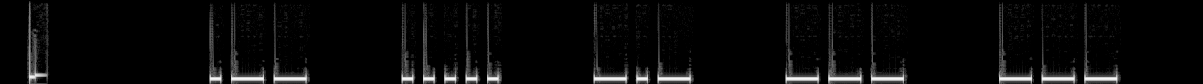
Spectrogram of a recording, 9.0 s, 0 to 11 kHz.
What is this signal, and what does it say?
Morse code, heard as a keyed tone, about 15 wpm, spaced as for 9 wpm, 700 Hz. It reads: W5KOO
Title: USA Call Signs - 5 Characters - 3x Character Spacing - 15wpm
